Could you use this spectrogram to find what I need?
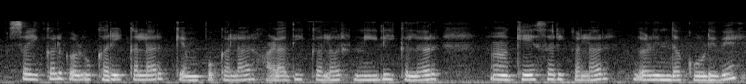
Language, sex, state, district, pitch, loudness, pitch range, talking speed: Kannada, female, Karnataka, Koppal, 215 Hz, -16 LUFS, 205-230 Hz, 120 wpm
